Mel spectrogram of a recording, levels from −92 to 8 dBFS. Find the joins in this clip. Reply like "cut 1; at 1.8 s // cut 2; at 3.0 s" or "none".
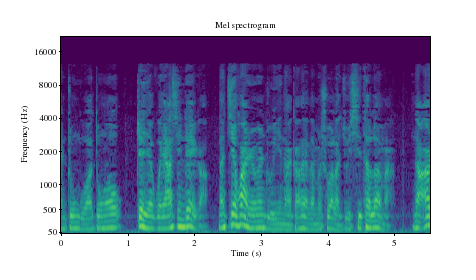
cut 1; at 2.3 s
